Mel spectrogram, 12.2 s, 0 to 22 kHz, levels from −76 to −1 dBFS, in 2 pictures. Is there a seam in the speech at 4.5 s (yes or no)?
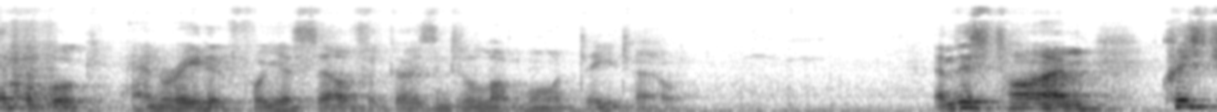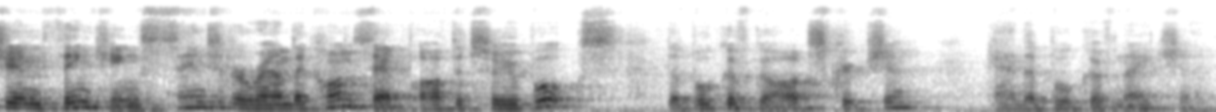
yes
